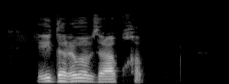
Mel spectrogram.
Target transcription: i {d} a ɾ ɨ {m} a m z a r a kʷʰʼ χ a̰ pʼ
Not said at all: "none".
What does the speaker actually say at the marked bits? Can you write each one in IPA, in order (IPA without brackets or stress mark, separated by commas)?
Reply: d, m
